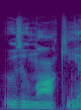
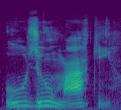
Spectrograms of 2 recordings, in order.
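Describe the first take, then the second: First: The word is said plainly, without a twang. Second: The word is said with an exaggerated twang. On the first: "I think it's called" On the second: "I like saying it with that twang"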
